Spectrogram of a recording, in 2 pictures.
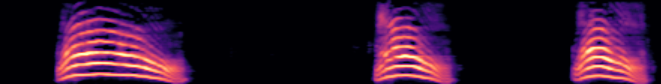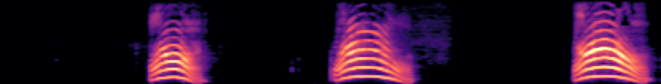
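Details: Domestic cat kitten giving six short, clear arched meows, each rising then dropping in pitch, spaced about two seconds apart against a silent background.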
